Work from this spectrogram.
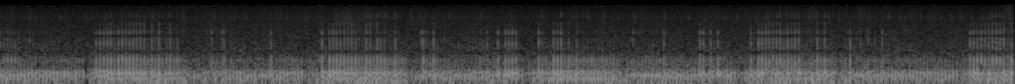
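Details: Beatrice, a pet cat, purrs continuously in a small room, the low rhythmic rumble rising and falling in regular louder surges about every two seconds over ten seconds.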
